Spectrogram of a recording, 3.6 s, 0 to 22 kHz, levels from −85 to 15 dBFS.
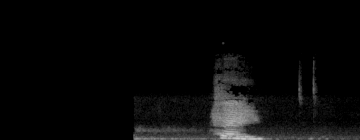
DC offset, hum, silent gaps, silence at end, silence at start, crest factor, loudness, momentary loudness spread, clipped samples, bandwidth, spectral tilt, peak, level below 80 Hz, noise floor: under 0.1%; none; none; 0.95 s; 1.35 s; 20 dB; -16 LUFS; 21 LU; under 0.1%; 10.5 kHz; -2 dB/octave; -2 dBFS; -76 dBFS; -48 dBFS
